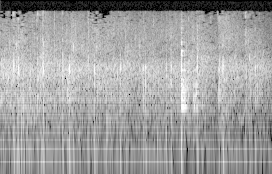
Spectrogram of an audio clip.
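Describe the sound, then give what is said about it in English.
Faint, steady applause from an audience welcoming a nine-year-old girl volunteer onto the stage at a morning gathering, a soft continuous patter of many hands that holds throughout. “So why, Lydia? Can you give Lydia a hand to make her welcome as well?”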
